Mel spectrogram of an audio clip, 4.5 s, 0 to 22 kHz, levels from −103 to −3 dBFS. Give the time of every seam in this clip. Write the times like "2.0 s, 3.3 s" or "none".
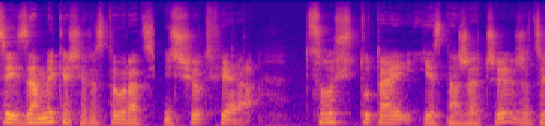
1.3 s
